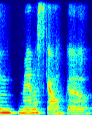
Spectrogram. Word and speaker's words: Maniscalco: miss mason was saying my name is maniscalco that's how you say my last name it's a tricky one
